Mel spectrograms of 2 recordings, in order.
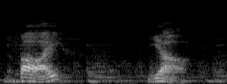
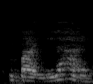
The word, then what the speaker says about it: bailar: So the first one here, if you remember, was bailar, but it's spelt with an L. It's by-ya. By-ya. Bailar.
